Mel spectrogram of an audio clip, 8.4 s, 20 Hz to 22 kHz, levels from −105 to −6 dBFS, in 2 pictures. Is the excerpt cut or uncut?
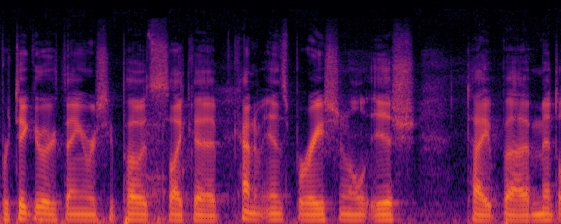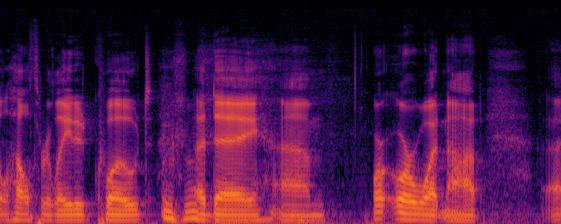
uncut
